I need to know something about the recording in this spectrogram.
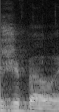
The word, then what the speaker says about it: jabot: Isn't he wonderful with his little, is that jabot? Is that how you say it? Yes, that's a jabot, isn't it?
